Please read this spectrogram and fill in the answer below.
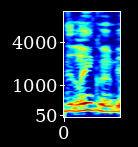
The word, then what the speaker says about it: DLEQUINT: It's pronounced delinquent, bitch.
